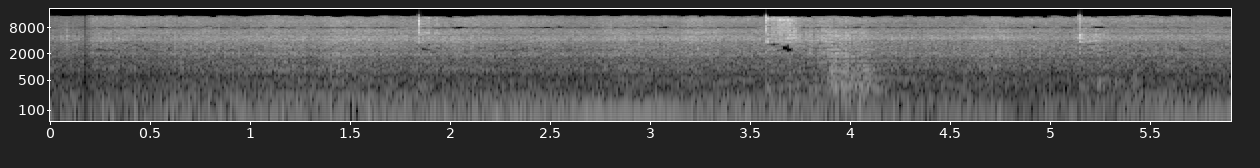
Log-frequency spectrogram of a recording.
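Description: Saag (leafy greens) sizzling in a kadhai over a wood fire, stirred with a few short clinks against the pan. A steady low hum runs underneath.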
